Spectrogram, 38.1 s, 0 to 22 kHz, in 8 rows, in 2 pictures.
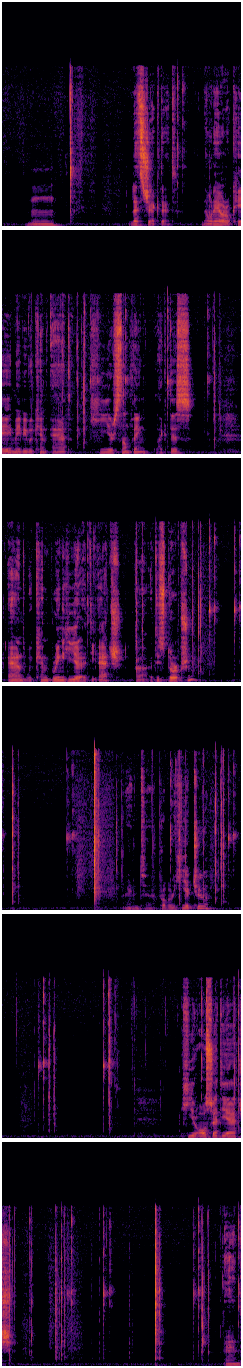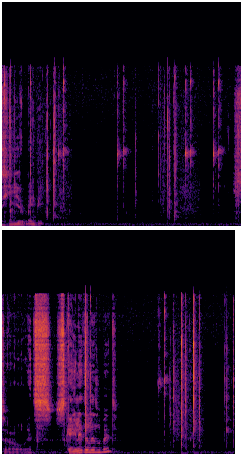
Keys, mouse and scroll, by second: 3.0 right click, 3.7 middle click, 4.9 Tab, 5.8 ctrl+r, 7.6 click, 8.5 Tab, 10.8 right click, 11.7 Tab, 12.9 ctrl+r, 14.0 s, 15.7 o, 16.9 Tab, 17.2 right click, 18.1 ctrl+r, 19.5 s, 20.8 Tab, 22.6 right click, 24.5 ctrl+r, 26.4 s, 27.4 Tab, 28.1 right click, 29.1 ctrl+r, 33.7 alt+right click.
